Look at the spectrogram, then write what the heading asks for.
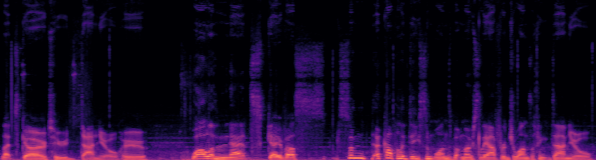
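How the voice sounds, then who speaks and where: A man's voice: mid-range voice, sing-song, unhurried, darkish tone, faint music behind. A man giving casual, slangy tier-list commentary in a blunt, opinionated way. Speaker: commentator ranking game voice lines.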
